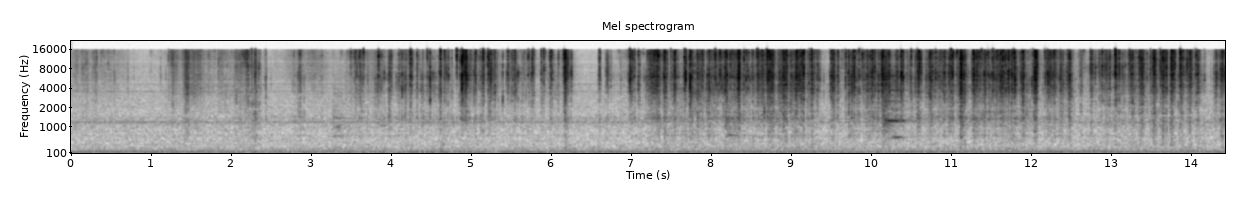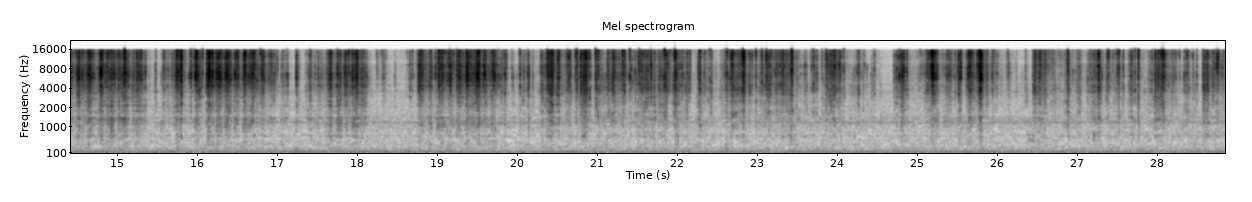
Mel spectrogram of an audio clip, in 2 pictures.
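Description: Paper and plastic bags rustling and crinkling as they are handled and folded, over a steady low hum.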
